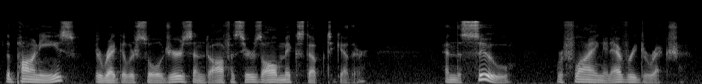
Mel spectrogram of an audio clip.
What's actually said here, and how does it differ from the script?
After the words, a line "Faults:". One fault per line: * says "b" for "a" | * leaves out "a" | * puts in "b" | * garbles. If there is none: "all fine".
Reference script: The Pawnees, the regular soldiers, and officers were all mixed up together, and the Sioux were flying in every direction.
The Pawnees, the regular soldiers, and officers all mixed up together, and the Sioux were flying in every direction.
Faults:
* leaves out "were"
